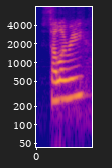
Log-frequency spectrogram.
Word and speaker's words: celery: celery has three syllables but where is the emphasis or the stress do we say celery slurry or slurry we say celery right so we put the emphasis on the first syllable stressed unstressed unstressed okay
